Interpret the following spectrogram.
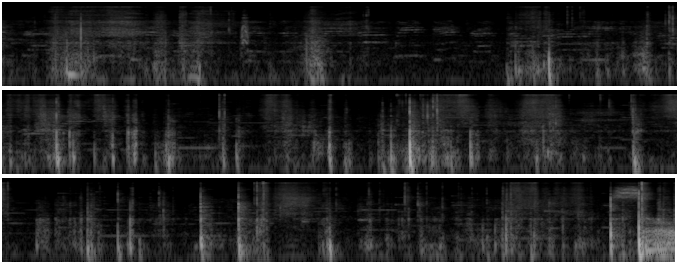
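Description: Hands handling a cardboard microphone box: irregular sharp taps, scrapes and crinkles of the packaging. Faint music plays in the background.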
